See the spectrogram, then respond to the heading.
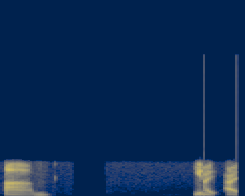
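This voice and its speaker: A man with a lowish voice explains how his program works in a conversational, rambling way. He comes through dry and close, on a thin telephone-style line. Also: fairly even intonation, slow, dry recording. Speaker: tax assistance program manager. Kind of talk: casual explanatory Q&A answer. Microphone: phone or web conference call. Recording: dry, narrow phone-line sound.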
